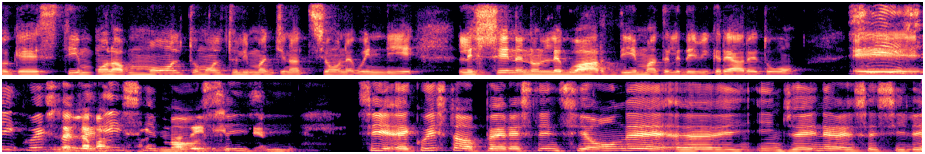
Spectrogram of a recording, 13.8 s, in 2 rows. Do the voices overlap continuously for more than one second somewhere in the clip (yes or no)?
yes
